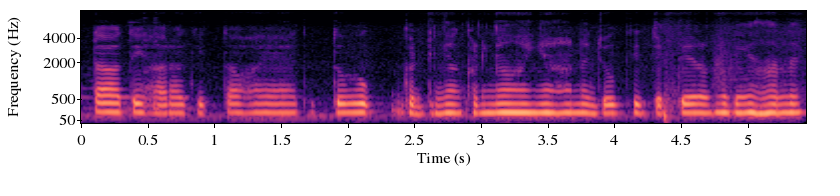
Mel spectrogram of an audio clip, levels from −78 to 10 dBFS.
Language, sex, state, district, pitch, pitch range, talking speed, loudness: Punjabi, female, Punjab, Fazilka, 190 Hz, 185-195 Hz, 175 wpm, -15 LUFS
